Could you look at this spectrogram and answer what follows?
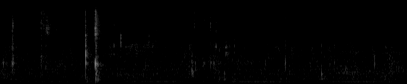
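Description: Keys clatter faintly on a computer keyboard while code is typed in, a few sharper clicks standing out early before the tapping thins into scattered light taps over a steady low hum.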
